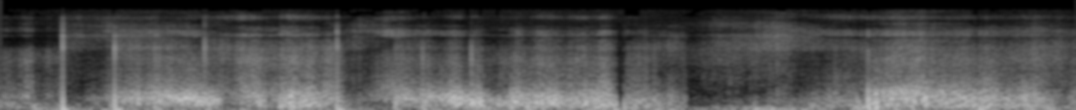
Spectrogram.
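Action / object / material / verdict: tap / wooden makeup brush handle / wood / none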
